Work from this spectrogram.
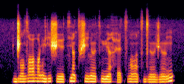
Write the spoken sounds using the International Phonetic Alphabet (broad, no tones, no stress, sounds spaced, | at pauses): d͡ʒ ĩ zˤ ɪː ðˤ ɛ ŋ j i ʃ ɪː t͡s j ã t͡s ʃ i l ə̃ː t͡s mʲ ã h ɛ t͡s ðˤ ãː t͡s d͡z ə̃ː ʒ ə̃ː ŋ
